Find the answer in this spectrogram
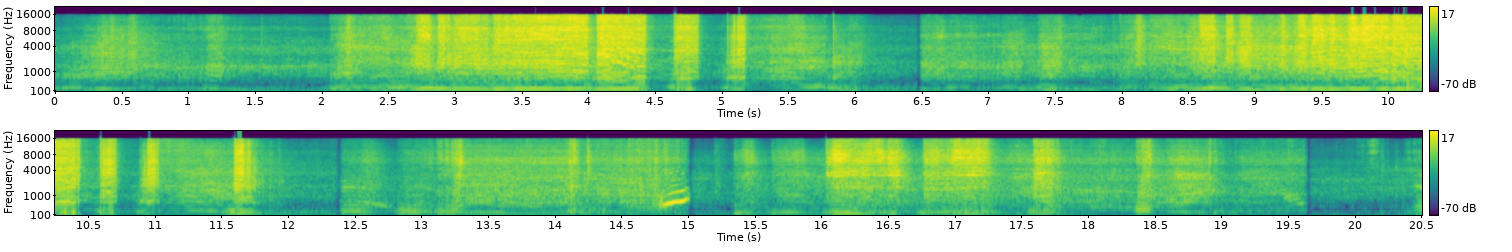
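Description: Dirt bike engines revving hard and dropping back as bikes ride past close by on a dirt track, loudest about three seconds in and again around ten seconds in, with several abrupt cuts in the sound.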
